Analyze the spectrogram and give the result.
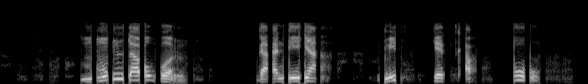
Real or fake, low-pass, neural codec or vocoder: fake; 7.2 kHz; codec, 24 kHz, 6 kbps, HILCodec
